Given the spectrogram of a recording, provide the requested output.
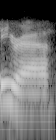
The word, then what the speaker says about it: Erath: wrong on the pronunciation, Erath, Louisiana, and that is Mr. Haiden Richard. Haiden, how you doing today? Good, man, good. And, yep, it's Erath. Everybody calls it Earth and everything else, but it's Erath, Louisiana.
